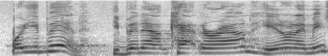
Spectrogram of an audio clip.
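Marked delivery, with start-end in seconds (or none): 0.1-0.8 same question pushed higher, more insistent; angry wife repeating. Retold or imitated. Wife grilling her husband at the door, higher and insistent. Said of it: "she's like". 0.8-2.0 mock angry wife. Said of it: "she's like".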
